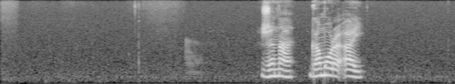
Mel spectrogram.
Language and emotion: Russian, neutral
